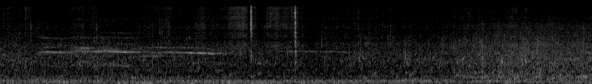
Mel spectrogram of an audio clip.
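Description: Steady outdoor background of flowing water, with a faint, long, high call in the first half and two sharp clicks about half a second apart near the middle.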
